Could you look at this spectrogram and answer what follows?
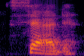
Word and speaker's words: said: Said, the AI making the eh sound. You just have to learn that when you hear eh in said, you need to spell it S-A-I-D.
